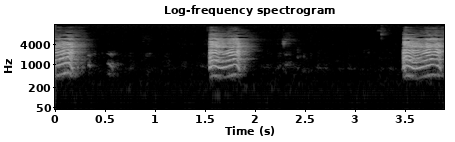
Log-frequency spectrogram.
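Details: American Coot, a marsh bird often heard as hundreds calling at once in the distance, gives three loud, nasal, harmonic-rich calls about two seconds apart. The middle call wavers with a questioning lilt, and the background is otherwise quiet.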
